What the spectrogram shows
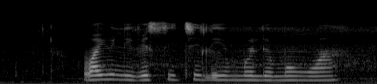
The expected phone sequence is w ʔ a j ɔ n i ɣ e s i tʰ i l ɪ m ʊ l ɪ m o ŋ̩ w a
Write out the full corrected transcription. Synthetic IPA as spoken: w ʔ a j u n i v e s i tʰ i l ɪ m ʊ l ɪ m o ŋ̩ w a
